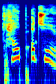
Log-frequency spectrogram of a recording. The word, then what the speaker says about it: Cape Adieu: let's just stay with, am I saying it right? I should have checked. Cape Adieu, is that correct? Correct, is that yeah, the correct Cape pronunciation? Adieu. I'm glad Yes. I got that right.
